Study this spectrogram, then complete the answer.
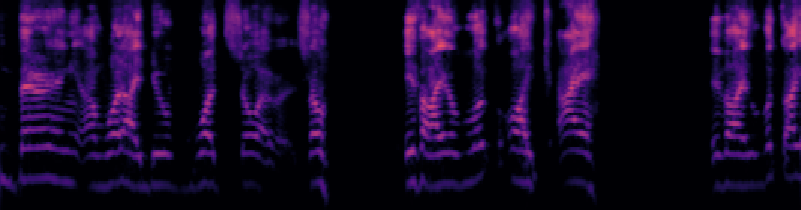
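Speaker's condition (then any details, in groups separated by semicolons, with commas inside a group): Cerebral palsy, spastic quadriplegia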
